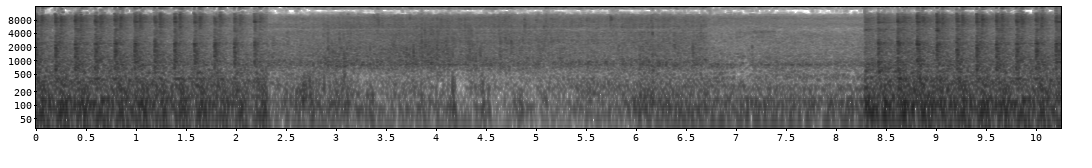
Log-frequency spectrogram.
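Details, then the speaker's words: MAN D28 common-rail diesel idling with a sharp regular knock and white smoke; injector balance readings point to the second injector, suspected debris in its control valve orifice or a seized nozzle. "Ну, как вы видели, у мана проблема со стуком и с дымом. Чаще всего это мусор в управляющем отверстии либо в распылитель заклинившие. Скорее всего, проблема в управляющем клапане."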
